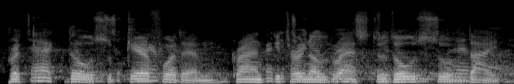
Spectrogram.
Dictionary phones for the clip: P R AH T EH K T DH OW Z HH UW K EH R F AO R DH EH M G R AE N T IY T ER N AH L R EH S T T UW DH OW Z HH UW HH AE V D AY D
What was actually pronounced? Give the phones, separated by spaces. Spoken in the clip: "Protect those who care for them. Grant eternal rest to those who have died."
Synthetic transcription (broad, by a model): P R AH T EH K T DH OW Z HH UW K EH R F AO R DH EH M G R AE N T IY T ER N AH L R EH S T T UW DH OW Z HH UW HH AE V D AY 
